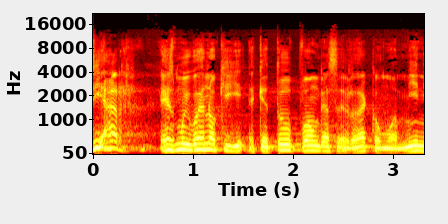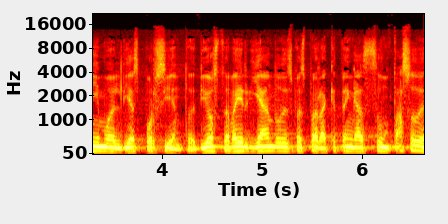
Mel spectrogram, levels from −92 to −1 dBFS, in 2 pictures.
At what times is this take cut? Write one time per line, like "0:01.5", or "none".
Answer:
none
